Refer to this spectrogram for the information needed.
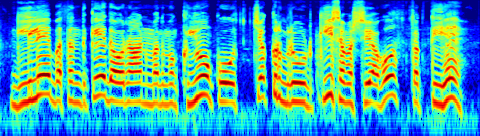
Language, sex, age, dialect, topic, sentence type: Hindi, male, 25-30, Awadhi Bundeli, agriculture, statement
